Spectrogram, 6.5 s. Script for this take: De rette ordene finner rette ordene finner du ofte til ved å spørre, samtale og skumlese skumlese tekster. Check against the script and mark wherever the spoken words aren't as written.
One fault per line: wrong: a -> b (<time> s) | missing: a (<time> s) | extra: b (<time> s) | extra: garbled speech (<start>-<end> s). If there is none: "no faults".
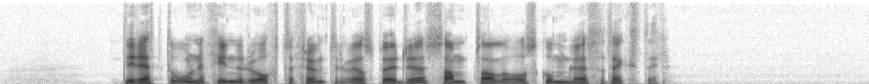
missing: rette ordene finner (1.9 s)
extra: frem (2.3 s)
missing: skumlese (4.6 s)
